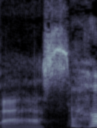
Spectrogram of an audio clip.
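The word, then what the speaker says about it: Donbas: Donbass.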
